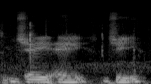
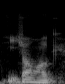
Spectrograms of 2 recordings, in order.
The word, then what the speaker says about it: jag: And you spelled J A G. And the way I would pronounce that is Yog. Yep. Not Jag.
